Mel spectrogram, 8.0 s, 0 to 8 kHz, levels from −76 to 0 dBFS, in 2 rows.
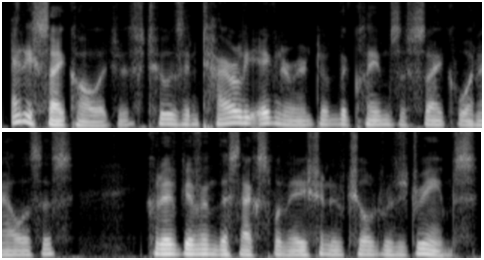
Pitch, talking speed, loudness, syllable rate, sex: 100 Hz, 145 wpm, -20 LUFS, 5.1 syllables/s, male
